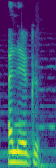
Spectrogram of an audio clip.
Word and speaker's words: Oleg: It's just Oleg, and his name is pronounced Oleg.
